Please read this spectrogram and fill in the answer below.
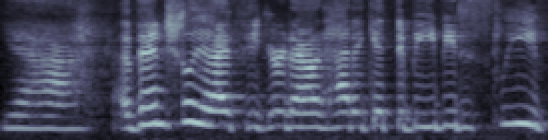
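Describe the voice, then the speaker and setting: A woman talks very fast in a put-on character voice, high-pitched, with fairly even intonation. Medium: short film. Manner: volatile, shrill outbursts.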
